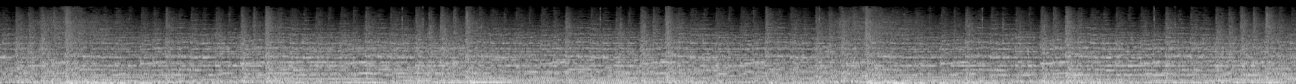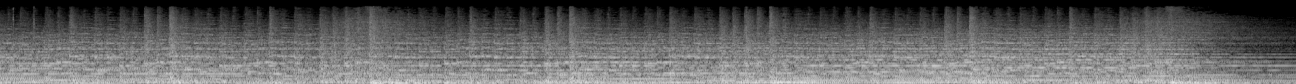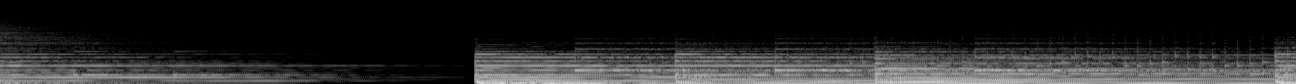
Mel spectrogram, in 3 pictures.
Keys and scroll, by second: 2.9 shift+F2, 5.1 ctrl+z, 10.9 Escape, 12.5 Delete, 16.0 ctrl+Page_Down, 17.5 shift+Page_Down, 17.9 ctrl+Page_Up, 19.6 F2, 23.4 F4, 27.2 Delete, 28.0 F2, 32.6 F2, 34.0 Escape, 37.2 space.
